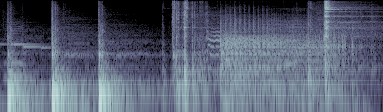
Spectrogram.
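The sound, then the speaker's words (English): Three firm, evenly spaced knocks on a door at Gatsby's house, followed by a latch clicking and the door swinging open with a steady rushing scrape as a butler opens it, ending on a sharp click. No voices. “The door was opened by an unfamiliar butler with a villainous, squinting face.”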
